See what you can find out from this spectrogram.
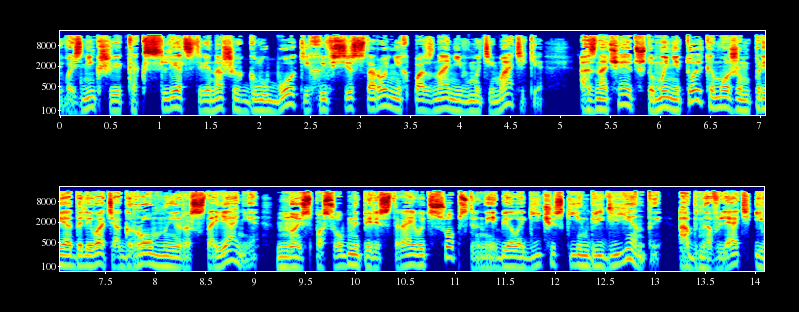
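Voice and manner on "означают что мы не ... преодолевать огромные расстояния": usual speaking voice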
